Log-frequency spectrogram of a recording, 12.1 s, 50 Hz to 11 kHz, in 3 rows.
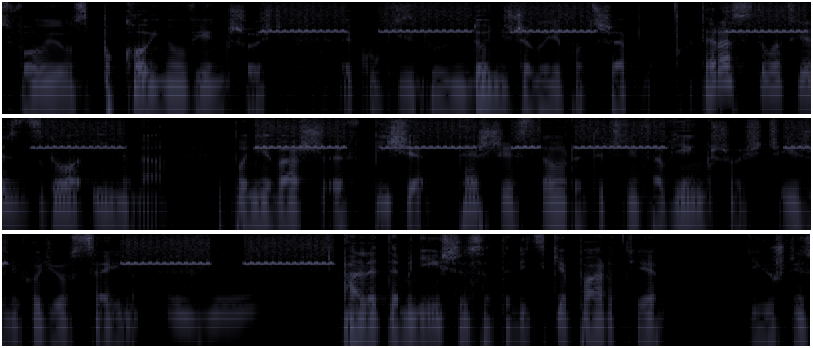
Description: Morse code (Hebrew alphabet), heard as a whistle, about 7 wpm, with speech in Polish. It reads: המקום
